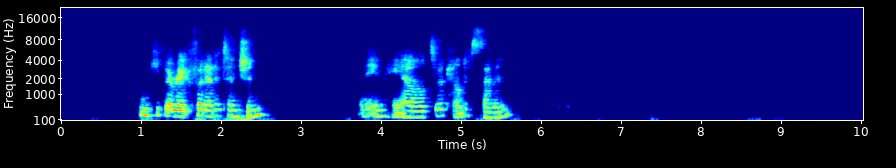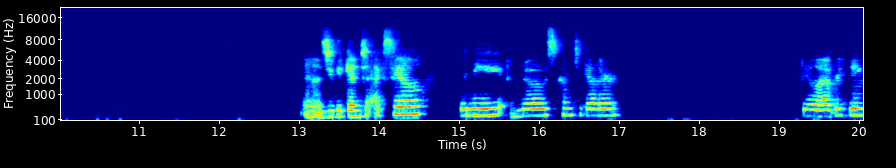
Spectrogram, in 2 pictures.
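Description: A woman speaks calmly and clearly, close to a microphone, with pauses.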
